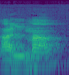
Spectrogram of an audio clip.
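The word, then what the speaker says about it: עלמה: Es interesante que la palabra virgen en hebreo, que es pronunciada como alma, proviene de la raíz alam, oculto.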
